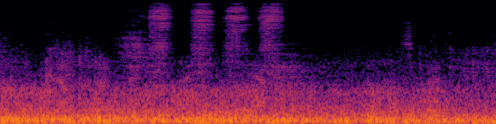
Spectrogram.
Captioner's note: wind whooshing; murmurs; loud spraying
